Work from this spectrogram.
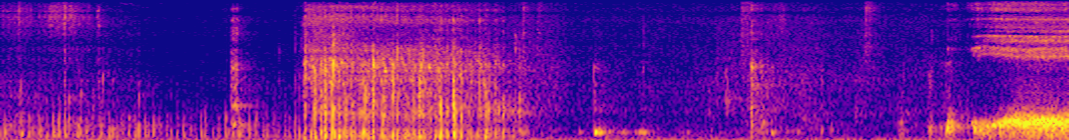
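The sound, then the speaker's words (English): A bowl being smoked from a bong brings gurgling water bubbles and breathy inhalation. Quiet overall, it swells louder in irregular bursts, with a thicker bubbling burst at the end. “hold on, I'm going to rip this bowl and then I'll finish this thought”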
